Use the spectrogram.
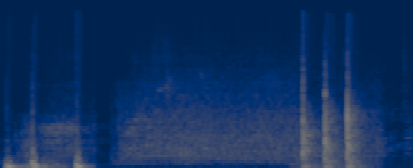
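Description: Firm knocks on a wooden house door, two thuds, then a hushed pause, then three more knocks, loud and close.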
